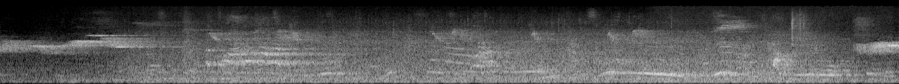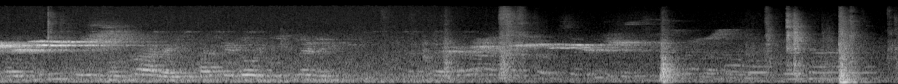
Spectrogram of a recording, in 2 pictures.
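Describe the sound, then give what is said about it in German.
Quiet, overlapping conversation murmurs with scattered clinks and a few sharper clattering knocks of plates near the end. “Also es ist Tellerklappern, glaube ich, und leise Gespräche.”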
